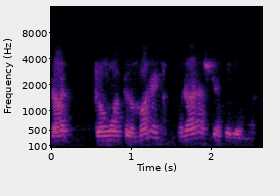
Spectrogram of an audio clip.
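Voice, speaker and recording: A man at a very fast pace. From Czech Republic. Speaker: project founder, former banker. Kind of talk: interview.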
